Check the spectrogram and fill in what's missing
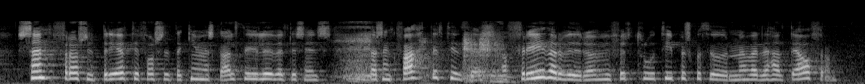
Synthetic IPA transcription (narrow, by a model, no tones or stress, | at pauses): sɛn̥t̪fɾawsɪɾpɾjɛːvt̪ʰɪlfɔr̥sɛt̪acɪmvɛskaalt̪iðilɪðvɛlt̪ɪsɪnsɛθasɛmkʰvaht̪ɛɾ̥t̪ʰɪlθɛsaðfɾɪːðaɾvɪðɾaʏmvɪfʏl̥t̪ʰɾut̪ʰiːpʏskʏθjowðɾɪnavɛɾðɪɦalt̪ɪaːwfɾa̰m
